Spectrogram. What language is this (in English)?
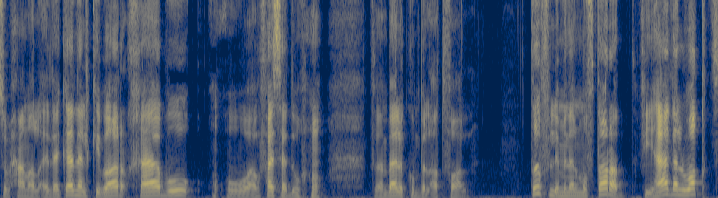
Arabic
